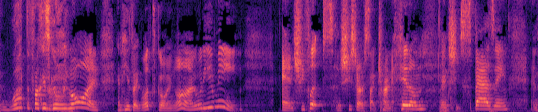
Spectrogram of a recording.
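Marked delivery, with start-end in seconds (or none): 0.0-1.5 loud, high exasperated outburst; retold shout of disbelief and outrage; outraged demand. Acted confrontation with her captor. 2.1-3.6 mock-clueless, pitch leaping up at the end; imitating an innocent act; feigned innocence. Captor feigns ignorance when confronted.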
